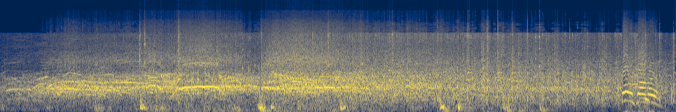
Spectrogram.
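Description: Arena crowd cheering and shouting loudly through a badminton rally, with scattered low thumps in the noise.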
